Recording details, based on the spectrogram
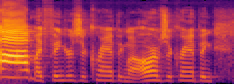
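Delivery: high, loud, anguished, pained scream. Recounting flying down a mountain on the last downhill, retelling screaming in pain. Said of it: "screaming out, like".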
